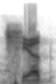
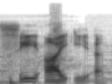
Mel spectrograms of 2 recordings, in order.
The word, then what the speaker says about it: Cien: I think I called it the Cien or Chien before. It's spelled C-I-E-N. But yeah, it's called Cien. That's what it's supposed to be.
